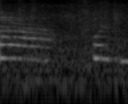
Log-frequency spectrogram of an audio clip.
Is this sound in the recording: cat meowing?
yes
